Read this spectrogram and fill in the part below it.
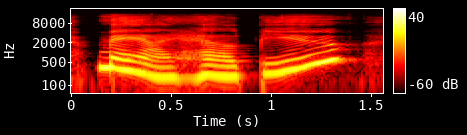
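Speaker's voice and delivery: attempted Minnesota accent. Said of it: "I'm trying to do Minnesota".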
